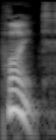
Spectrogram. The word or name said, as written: point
